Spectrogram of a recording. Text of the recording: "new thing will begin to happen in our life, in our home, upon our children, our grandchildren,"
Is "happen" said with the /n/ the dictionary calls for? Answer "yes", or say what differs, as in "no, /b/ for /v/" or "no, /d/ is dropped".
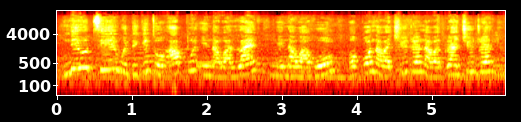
no, /n/ is dropped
